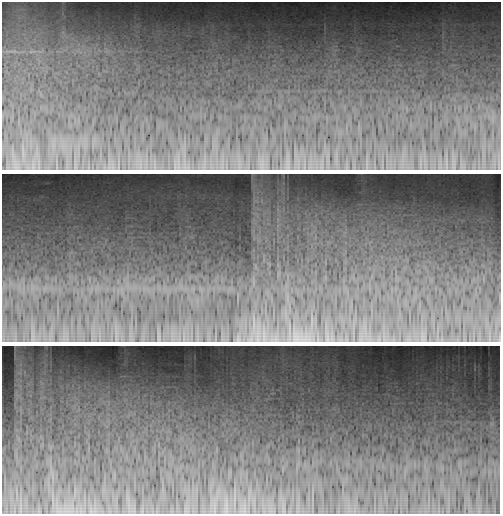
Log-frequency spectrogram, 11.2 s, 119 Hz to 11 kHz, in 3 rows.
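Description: Heavy ship-mounted weapon firing and exploding in the Halo 4 video game, a continuous deep rumbling roar that jumps into a louder blast partway through, with sharp impacts following, no voices.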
